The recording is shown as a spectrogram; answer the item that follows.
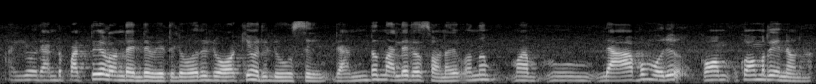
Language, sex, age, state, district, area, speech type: Malayalam, female, 45-60, Kerala, Thiruvananthapuram, rural, spontaneous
